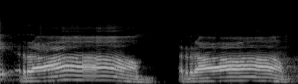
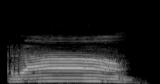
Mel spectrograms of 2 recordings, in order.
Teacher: जैसे हे राम, राम, रा का उच्चारण मैंने दीर्घ स्वर से भी ज्यादा लिया, राम। उसी तरह से ओम, ओम, ओ का उच्चारण लंबा लिया है, रा का उच्चारण लंबा लिया है। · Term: प्लुप्त स्वर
